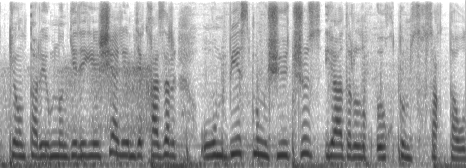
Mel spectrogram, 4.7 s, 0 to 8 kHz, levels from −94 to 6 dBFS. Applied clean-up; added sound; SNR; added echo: none; none; none; none.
